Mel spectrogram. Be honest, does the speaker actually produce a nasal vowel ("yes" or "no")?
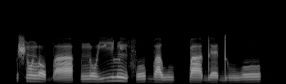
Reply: yes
